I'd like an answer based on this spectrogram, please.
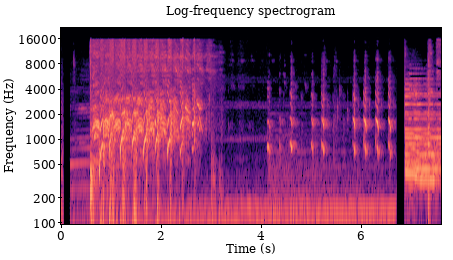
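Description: Laughter: a loud run of quick falling 'ha' notes, about four a second, followed by a quieter run of short high chirping notes. Music starts near the end.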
